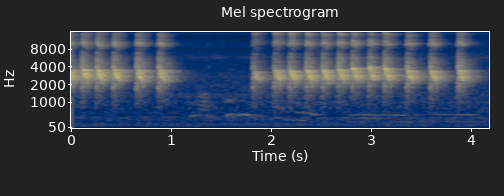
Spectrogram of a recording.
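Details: Female brown-cheeked bulbul from Java, singing actively as a lure for males: rapid series of sharp chirps repeated about three times a second, a pause of under a second, then a longer run of the same clipped notes.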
